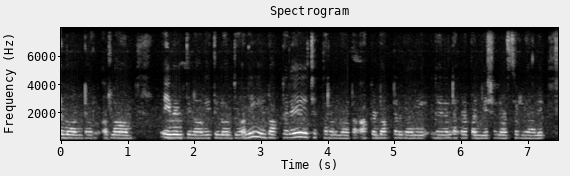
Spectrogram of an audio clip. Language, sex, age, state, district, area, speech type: Telugu, female, 18-30, Telangana, Mancherial, rural, spontaneous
